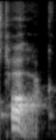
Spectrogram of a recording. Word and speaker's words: TOC: right and Talon go do I pronounce it to or is it talk you go well it's talk like speaking he's like oh okay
